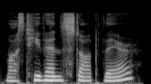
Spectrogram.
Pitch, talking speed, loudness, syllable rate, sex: 190 Hz, 200 wpm, -17 LUFS, 4.5 syllables/s, female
